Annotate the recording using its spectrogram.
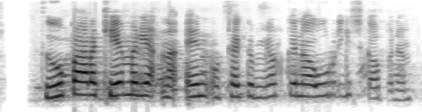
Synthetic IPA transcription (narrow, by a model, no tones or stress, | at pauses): θupaːɾacʰeːmʏɾjaʔ̪naʔɪnːɔɣt̪ʰejkʏɾmjɔl̥kʏnauɾiskaːpɪnʏm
